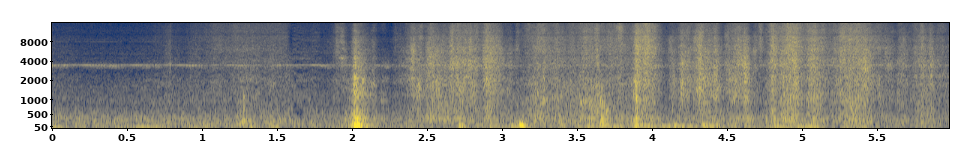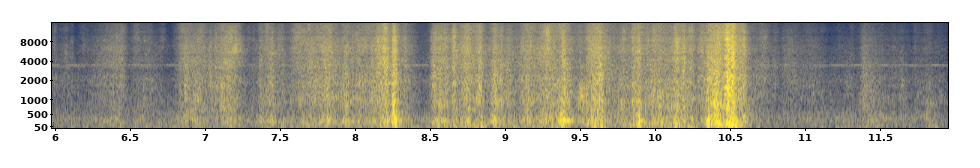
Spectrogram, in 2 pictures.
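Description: Clear plastic poly bag crinkling and rustling as bagged jeans are handled, with a knock about two seconds in and the loudest crackle near the end before it stops.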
